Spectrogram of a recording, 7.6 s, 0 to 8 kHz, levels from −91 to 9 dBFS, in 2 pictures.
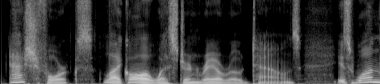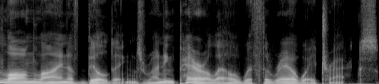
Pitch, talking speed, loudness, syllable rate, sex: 115 Hz, 150 wpm, -19 LUFS, 3.9 syllables/s, male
